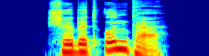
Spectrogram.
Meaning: second-person plural subjunctive II of unterschieben
- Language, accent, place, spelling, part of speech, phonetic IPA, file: German, Germany, Berlin, schöbet unter, verb, [ˌʃøːbət ˈʊntɐ], De-schöbet unter.ogg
